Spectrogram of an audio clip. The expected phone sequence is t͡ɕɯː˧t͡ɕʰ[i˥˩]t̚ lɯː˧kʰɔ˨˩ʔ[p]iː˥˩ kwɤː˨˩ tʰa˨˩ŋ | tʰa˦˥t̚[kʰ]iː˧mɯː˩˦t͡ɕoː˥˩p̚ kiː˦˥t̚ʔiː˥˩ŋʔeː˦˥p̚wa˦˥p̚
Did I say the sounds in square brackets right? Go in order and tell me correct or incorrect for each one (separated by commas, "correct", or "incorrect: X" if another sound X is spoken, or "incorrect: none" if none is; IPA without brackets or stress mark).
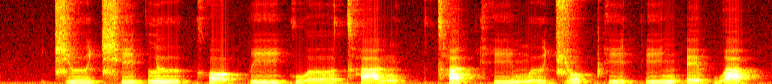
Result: correct, correct, correct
